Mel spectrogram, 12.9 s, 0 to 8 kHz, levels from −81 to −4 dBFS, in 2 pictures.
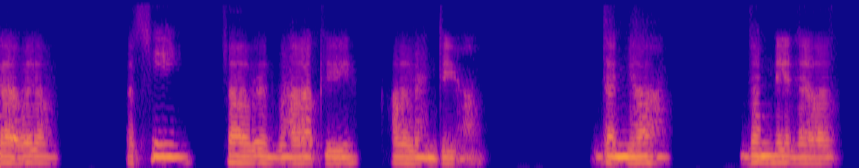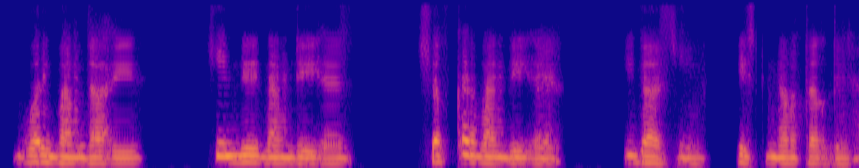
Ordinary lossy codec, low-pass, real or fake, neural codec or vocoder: none; 7.2 kHz; fake; codec, 16 kHz, 0.5 kbps, FreqCodec, smaller model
